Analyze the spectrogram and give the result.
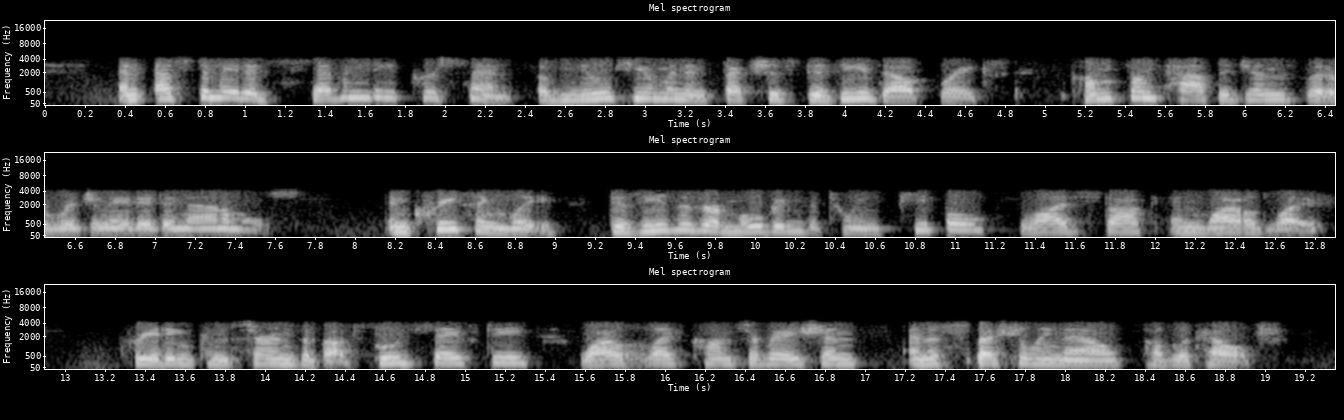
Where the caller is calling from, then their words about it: New York, United States; I'm calling in from the New York metropolitan area, which is the nation's COVID-19 epicenter.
